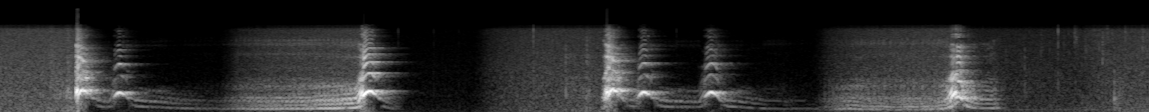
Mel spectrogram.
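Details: Aspen, a dog being angry at its owner, lets out sharp barks in small clusters, each followed by a short yip, with low rumbling growls building between the bursts over several seconds.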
